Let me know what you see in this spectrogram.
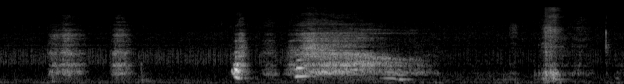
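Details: Female repeated sneezing: a few quick gasping in-breaths build up to sharp sneeze bursts, one with a long trailing exhalation.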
